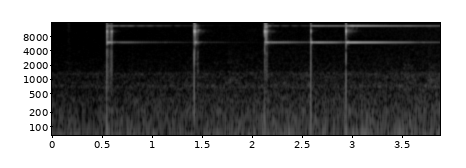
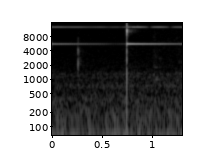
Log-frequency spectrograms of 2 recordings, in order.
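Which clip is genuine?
The second.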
